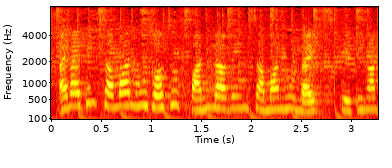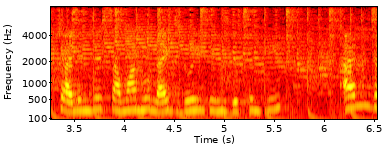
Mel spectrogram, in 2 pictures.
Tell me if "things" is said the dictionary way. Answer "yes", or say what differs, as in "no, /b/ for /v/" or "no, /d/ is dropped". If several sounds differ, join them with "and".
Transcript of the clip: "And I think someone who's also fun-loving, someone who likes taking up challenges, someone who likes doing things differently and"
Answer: no, /t/ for /θ/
